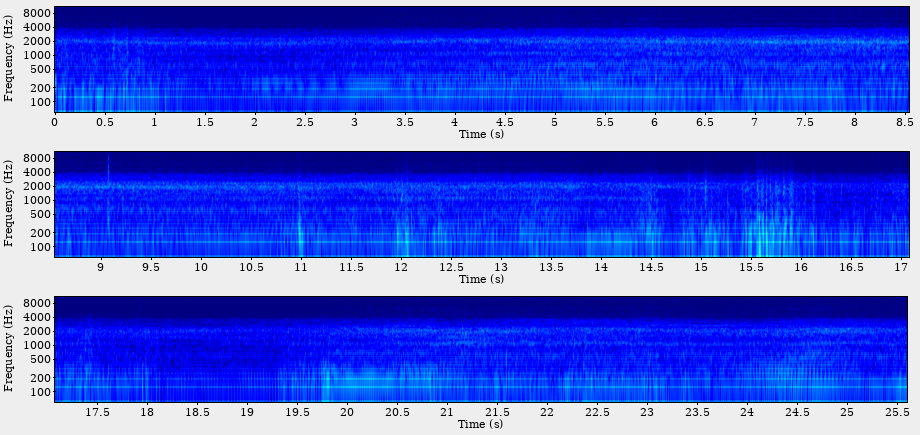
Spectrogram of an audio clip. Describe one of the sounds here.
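Wind buffets past the rider.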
